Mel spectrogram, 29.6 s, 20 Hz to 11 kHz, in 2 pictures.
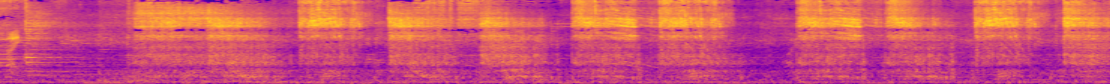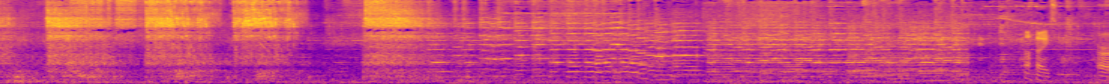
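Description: Aristocrat Dollar Storm slot machine playing its win celebration music at the end of a free-spin bonus, with repeated heavy hits about once a second. After about 21 seconds the music gives way to a run of stepping chime notes as the win is counted up.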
